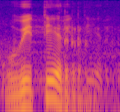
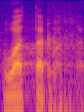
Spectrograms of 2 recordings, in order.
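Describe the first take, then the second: First: The first vowel is an 'i' sound. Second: The first vowel is an 'a' sound. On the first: "dibaca dengan kasrah waw" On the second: "dibaca dengan fathah waw"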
